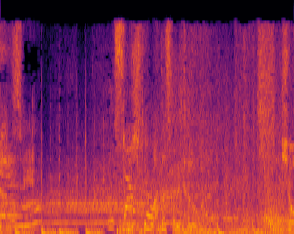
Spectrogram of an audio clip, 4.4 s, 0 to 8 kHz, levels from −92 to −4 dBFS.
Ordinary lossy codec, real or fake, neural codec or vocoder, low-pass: MP3, 32 kbps; fake; codec, 16 kHz, 6 kbps, DAC; 7.2 kHz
